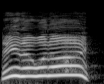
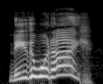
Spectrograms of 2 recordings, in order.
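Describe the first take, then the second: First: Very high and loud, mocking his own squeak; hammed-up high-pitched echo of his own slip; squeaky high. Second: Startled pitch jump in a heated reply; voice cracking high. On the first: Shown as a demonstration. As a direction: repeat the squeak on purpose, louder. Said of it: "I did it on a podcast". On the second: Real, not acted. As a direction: voice jumps way up high, a bit louder. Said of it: "Why did my voice go up so high?".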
